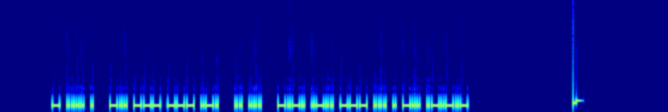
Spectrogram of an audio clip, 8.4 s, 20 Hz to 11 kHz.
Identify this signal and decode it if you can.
Morse code, heard as a keyed tone, about 40 wpm, 700 Hz. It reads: THE DOOR IS CLOSED.
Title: Sentences from Top 1400 Words 40wpm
